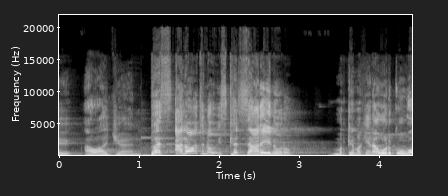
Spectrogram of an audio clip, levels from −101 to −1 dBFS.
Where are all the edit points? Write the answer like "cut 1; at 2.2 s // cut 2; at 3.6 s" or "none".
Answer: cut 1; at 0.9 s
